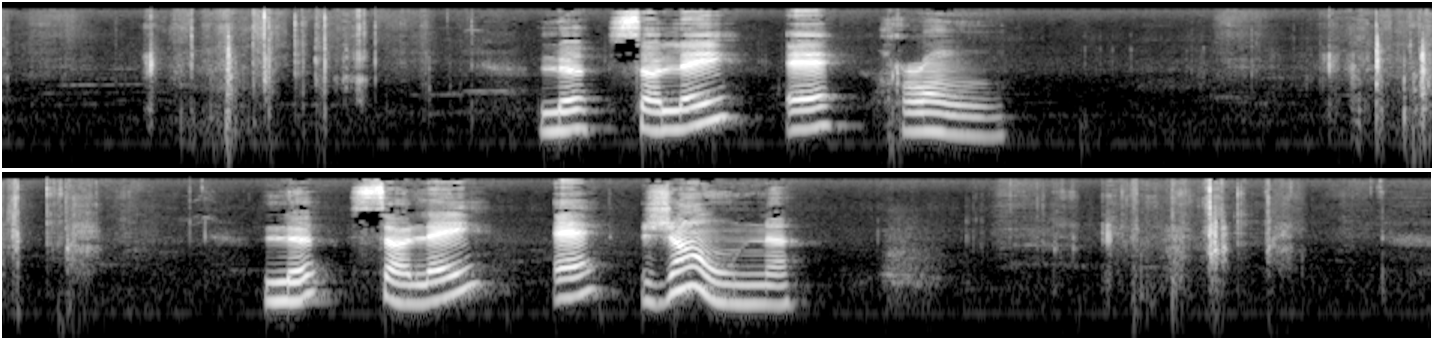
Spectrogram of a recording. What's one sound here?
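A stiff paper page turns and rustles.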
